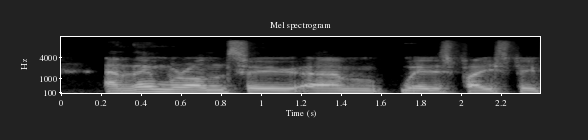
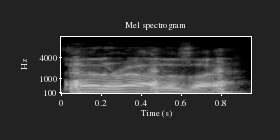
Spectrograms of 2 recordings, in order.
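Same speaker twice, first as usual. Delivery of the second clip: normal talking voice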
